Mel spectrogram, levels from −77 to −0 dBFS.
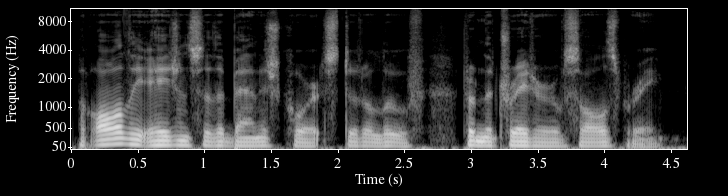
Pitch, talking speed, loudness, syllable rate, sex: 90 Hz, 195 wpm, -18 LUFS, 5.6 syllables/s, male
